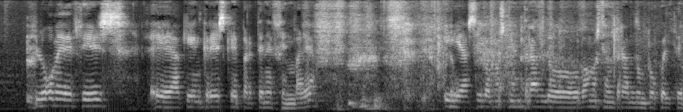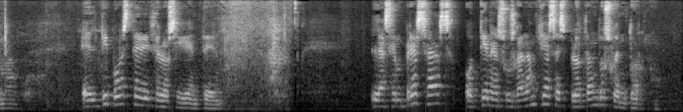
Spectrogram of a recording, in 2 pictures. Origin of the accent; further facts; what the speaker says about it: Palencia, Castile and León, Spain; Vengo de Palencia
